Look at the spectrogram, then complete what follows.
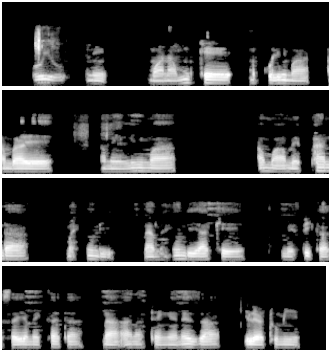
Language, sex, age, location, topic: Swahili, male, 18-24, Wajir, agriculture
